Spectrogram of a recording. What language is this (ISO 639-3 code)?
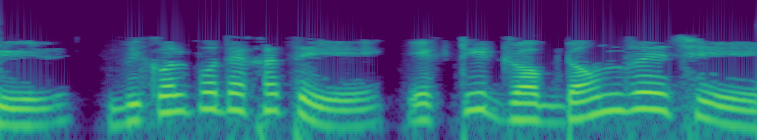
ben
